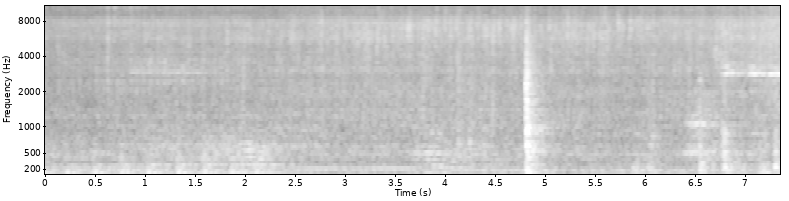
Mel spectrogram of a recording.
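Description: Tomato fries in a pan for egg pepper roast, giving a close, continuous sizzle and hiss, with one sharp clatter midway and some soft rustling, unbroken by talk.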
